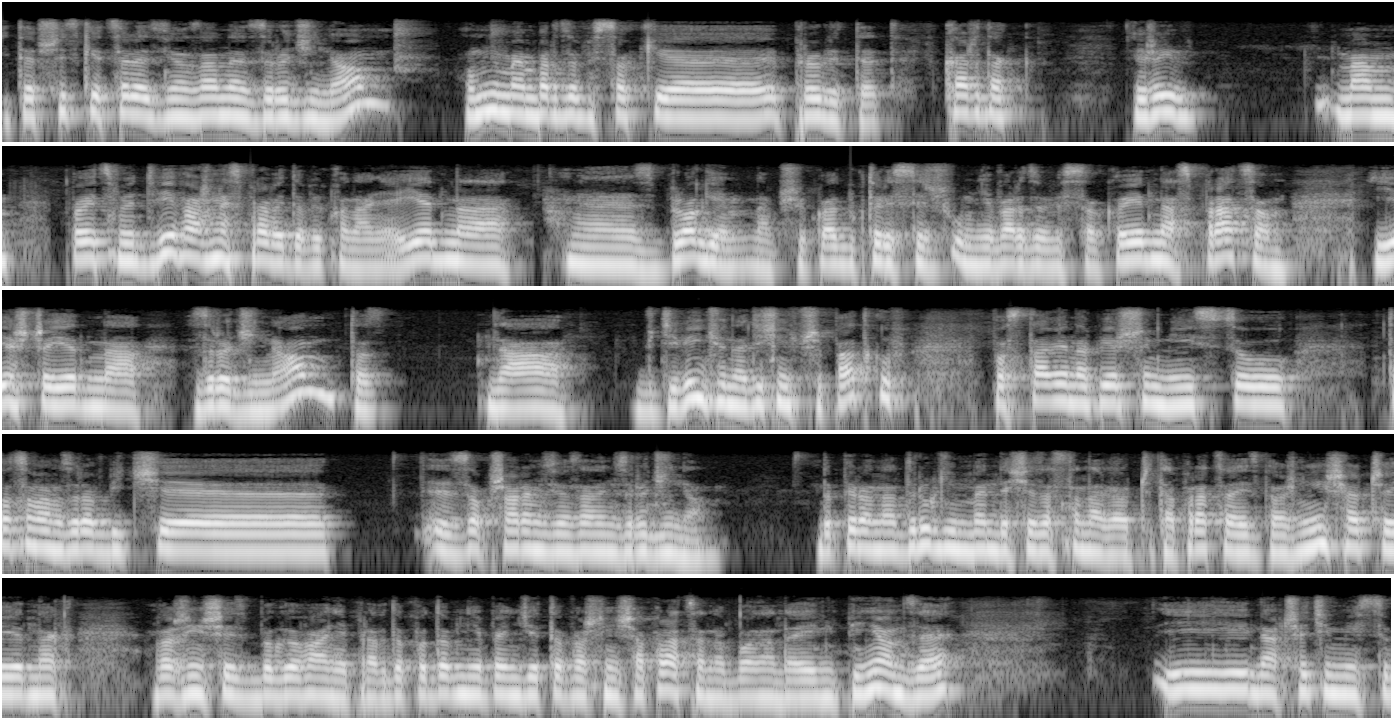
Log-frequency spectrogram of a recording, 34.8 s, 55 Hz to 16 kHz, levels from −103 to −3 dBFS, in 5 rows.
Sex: male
